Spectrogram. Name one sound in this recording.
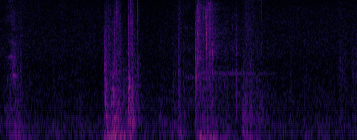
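A wooden chest lid creaks open with a thud.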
